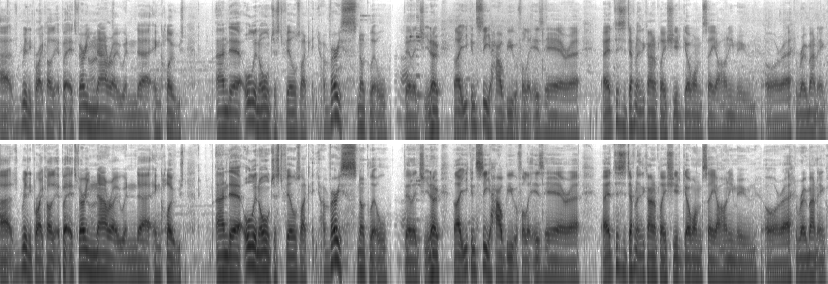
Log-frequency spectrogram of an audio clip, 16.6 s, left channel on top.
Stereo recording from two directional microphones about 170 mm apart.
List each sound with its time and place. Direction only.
0.0 s speech: 45° right (ahead or behind)
4.3 s speech: 50° right (ahead or behind)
